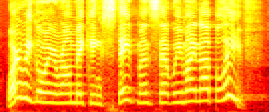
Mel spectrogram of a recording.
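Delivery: a eureka moment talking to himself; realizing aloud. Retold or imitated. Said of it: "So I said".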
